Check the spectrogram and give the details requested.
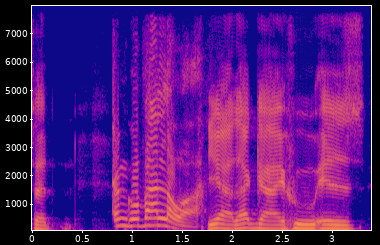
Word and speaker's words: Tagovailoa: whatever his last name is, because I can't pronounce it. Tagovailoa.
